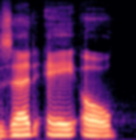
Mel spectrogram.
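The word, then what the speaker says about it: Zao (ζάω): So yeah, this Greek spelling Z A O pronounced Zao it is a verb to live, to breathe, uh, to have life.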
